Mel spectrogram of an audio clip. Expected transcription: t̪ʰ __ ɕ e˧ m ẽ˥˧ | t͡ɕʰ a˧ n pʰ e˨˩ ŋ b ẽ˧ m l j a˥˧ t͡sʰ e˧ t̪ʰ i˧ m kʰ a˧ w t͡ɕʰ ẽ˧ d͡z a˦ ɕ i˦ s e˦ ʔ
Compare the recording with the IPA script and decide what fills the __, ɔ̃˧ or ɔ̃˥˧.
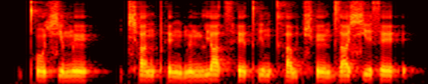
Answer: ɔ̃˧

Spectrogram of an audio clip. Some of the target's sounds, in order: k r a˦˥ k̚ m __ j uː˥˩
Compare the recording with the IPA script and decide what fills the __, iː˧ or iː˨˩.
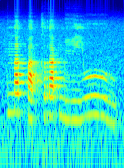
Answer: iː˧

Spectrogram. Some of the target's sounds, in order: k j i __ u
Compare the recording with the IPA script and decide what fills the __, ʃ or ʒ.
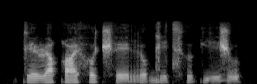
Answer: ʒ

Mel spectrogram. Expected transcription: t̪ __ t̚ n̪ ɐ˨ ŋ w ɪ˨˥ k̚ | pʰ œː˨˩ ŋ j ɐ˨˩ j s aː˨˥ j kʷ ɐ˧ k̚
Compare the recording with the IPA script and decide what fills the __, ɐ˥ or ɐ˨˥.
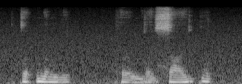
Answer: ɐ˨˥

